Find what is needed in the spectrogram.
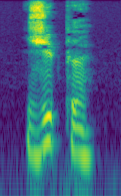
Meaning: plural of jupe
- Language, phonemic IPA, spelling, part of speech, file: French, /ʒyp/, jupes, noun, LL-Q150 (fra)-jupes.wav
